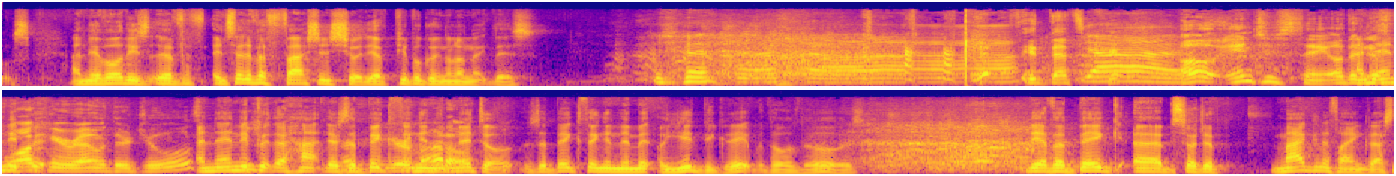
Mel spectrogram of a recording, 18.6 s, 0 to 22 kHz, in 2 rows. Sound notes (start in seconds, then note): 4.1 laughter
